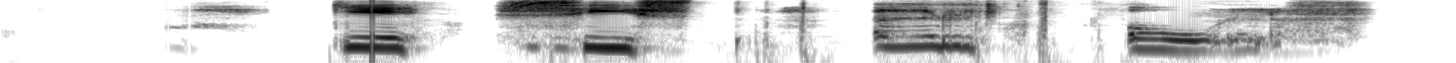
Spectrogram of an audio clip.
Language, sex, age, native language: Icelandic, female, 6, Icelandic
